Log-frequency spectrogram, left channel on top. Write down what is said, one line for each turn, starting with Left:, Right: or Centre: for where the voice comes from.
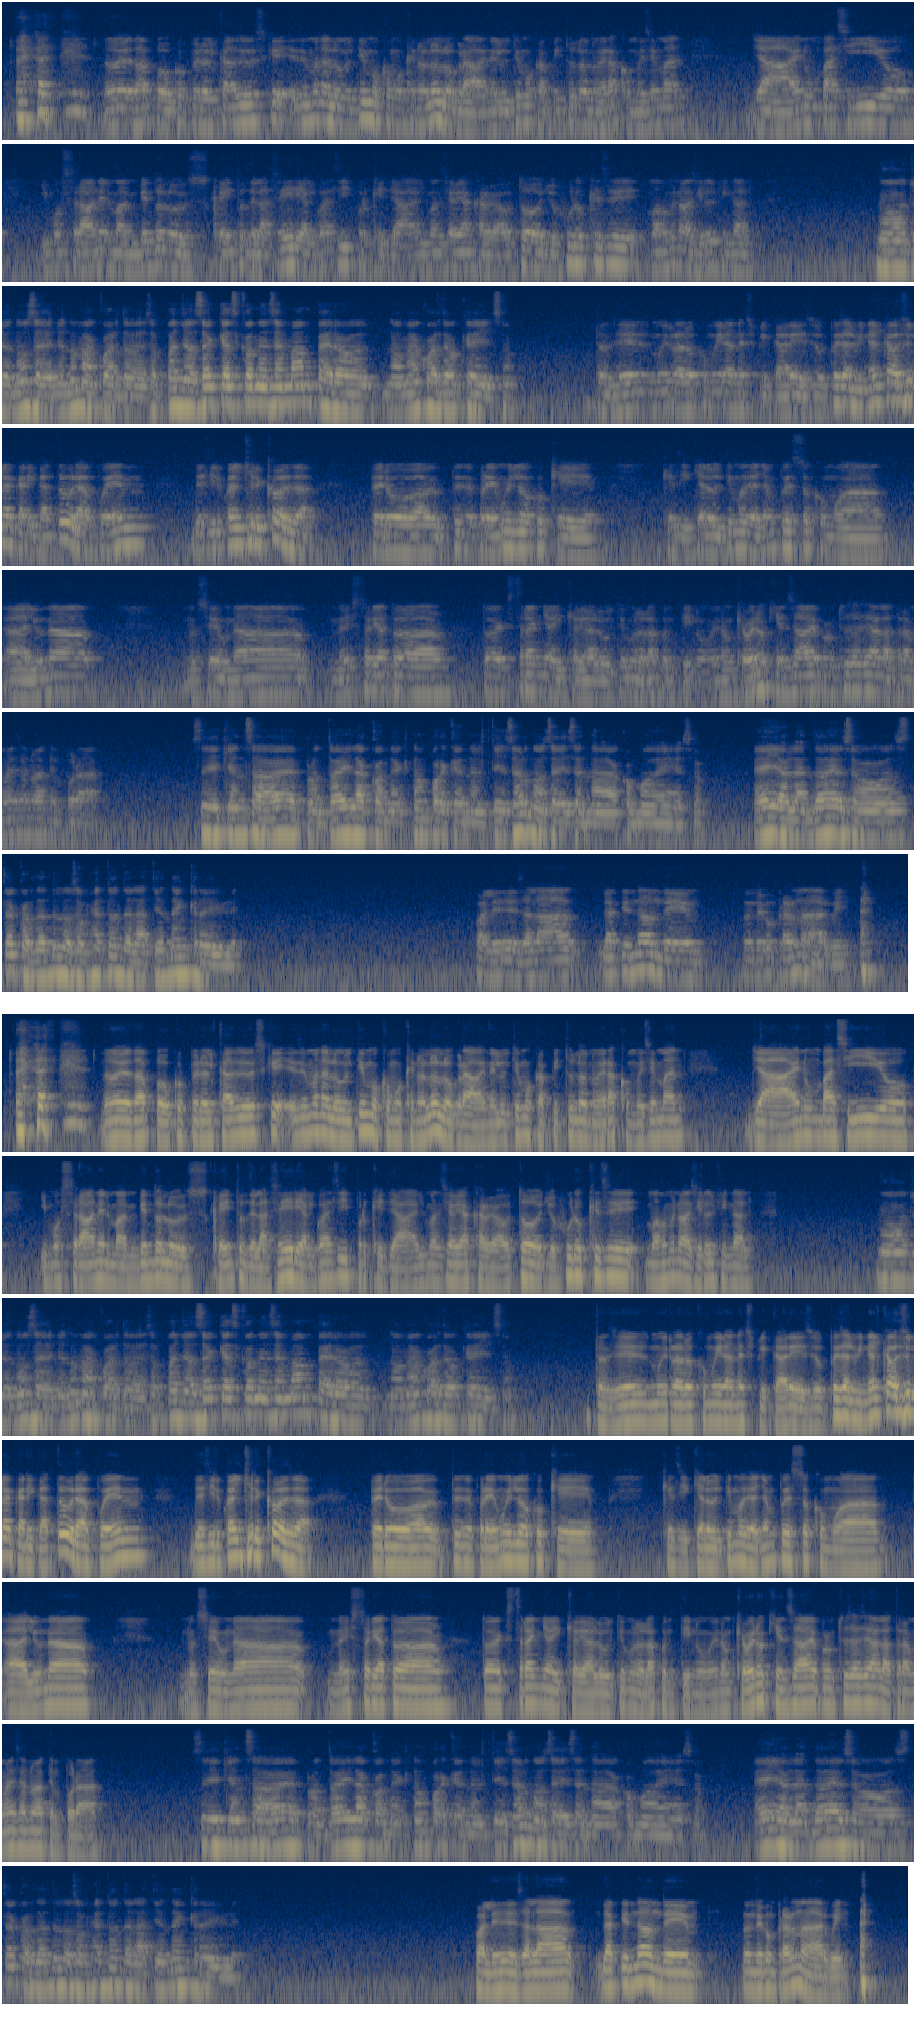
Right: <laughs> No, yo tampoco, pero el caso es que ese man a lo último como que no lo lograba. En el último capítulo no era como ese man ya en un vacío y mostraban el man viendo los créditos de la serie, algo así, porque ya el man se había cargado todo. Yo juro que ese más o menos así era el final.
Left: No, yo no sé, yo no me acuerdo de eso. Pues yo sé que es con ese man, pero no me acuerdo qué hizo.
Right: Entonces, muy raro cómo irán a explicar eso. Pues al fin y al cabo <laughs> es una caricatura, pueden decir cualquier cosa, pero a ver, pues me parece muy loco que, que sí, que a lo último se hayan puesto como a, a darle una, no sé, una, una historia toda, toda extraña y que a lo último no la continúen. Aunque bueno, quién sabe, de pronto esa sea la trama de esa nueva temporada.
Left: Sí, quién sabe, de pronto ahí la conectan porque en el teaser no se dice nada como de eso. Ey, hablando de eso, ¿vos te acordás de los objetos de la tienda increíble?
Right: ¿Cuál es esa? La, la tienda donde, donde compraron a Darwin.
